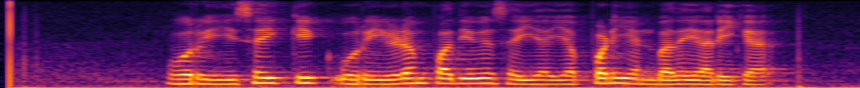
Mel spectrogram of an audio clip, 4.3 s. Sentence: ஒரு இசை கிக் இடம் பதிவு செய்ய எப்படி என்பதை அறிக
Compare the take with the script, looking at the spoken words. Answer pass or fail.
fail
